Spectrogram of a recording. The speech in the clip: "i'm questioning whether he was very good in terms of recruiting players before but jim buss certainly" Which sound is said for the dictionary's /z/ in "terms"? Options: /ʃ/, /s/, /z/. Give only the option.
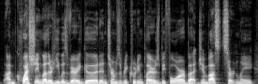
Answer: /z/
